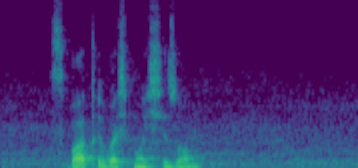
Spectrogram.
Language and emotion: Russian, neutral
